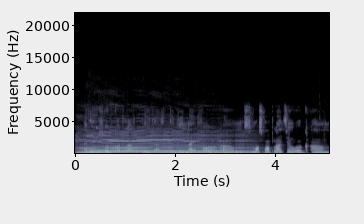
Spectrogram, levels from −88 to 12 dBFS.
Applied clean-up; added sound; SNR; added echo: neural mask model RNNoise.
